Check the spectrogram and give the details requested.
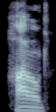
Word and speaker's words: Honnold: If you watch that Alex Hanold, or I can't pronounce his last name. I mean, Honnold.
